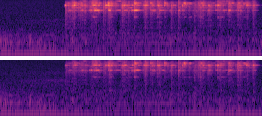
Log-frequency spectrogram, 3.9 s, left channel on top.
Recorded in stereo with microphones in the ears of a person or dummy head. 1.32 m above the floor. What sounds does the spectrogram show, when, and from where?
1.0 s keys jangling: 50° left (ahead or behind), 0.6 m; by 3.8 s 5° right (ahead or behind), 1.8 m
